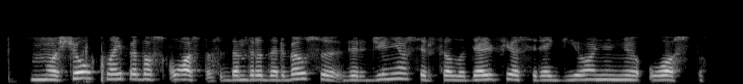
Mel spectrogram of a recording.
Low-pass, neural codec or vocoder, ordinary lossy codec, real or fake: 3.6 kHz; none; Opus, 32 kbps; real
